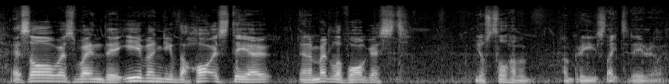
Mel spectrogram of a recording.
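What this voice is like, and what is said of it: Slightly softened Scottish Borders accent. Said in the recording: “your accent's not local ... I'm from the Scottish Borders, just outside Melrose ... you kept your accent ... it sounded a bit watered down”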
